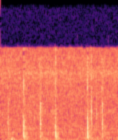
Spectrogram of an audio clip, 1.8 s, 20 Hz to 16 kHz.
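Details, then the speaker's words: Singer model 457 sewing machine, horizontal arm shaft rocked by hand after moving the adjusting collar against the bearing; sharp uneven clicks; a little end play still left in the arm shaft. "just a little tiny bit of play there I think I could I think I could actually yeah I think I could actually get that closer"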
